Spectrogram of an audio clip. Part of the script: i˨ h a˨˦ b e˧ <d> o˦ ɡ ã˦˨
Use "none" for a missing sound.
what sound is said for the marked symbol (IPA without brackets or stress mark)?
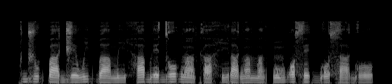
d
